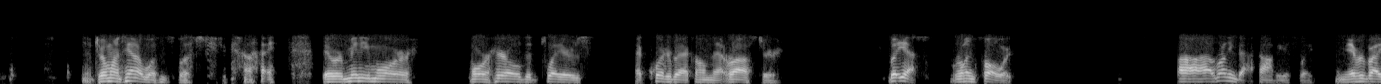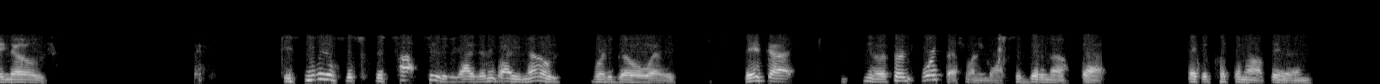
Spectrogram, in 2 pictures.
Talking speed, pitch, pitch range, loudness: 150 wpm, 120 Hz, 105-145 Hz, -22 LUFS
